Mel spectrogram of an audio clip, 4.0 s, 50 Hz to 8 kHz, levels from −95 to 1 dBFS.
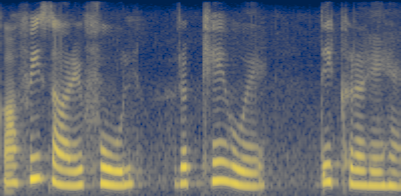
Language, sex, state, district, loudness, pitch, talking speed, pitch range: Hindi, female, Himachal Pradesh, Shimla, -14 LUFS, 235 Hz, 120 wpm, 215-265 Hz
